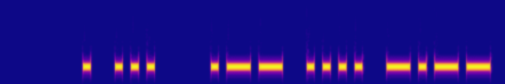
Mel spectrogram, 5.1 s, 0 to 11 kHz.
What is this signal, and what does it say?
Morse code, heard as a keyed tone, about 15 wpm, 700 Hz. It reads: ES WHY
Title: Sentences from Top 300 Words and Abbreviations 15wpm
